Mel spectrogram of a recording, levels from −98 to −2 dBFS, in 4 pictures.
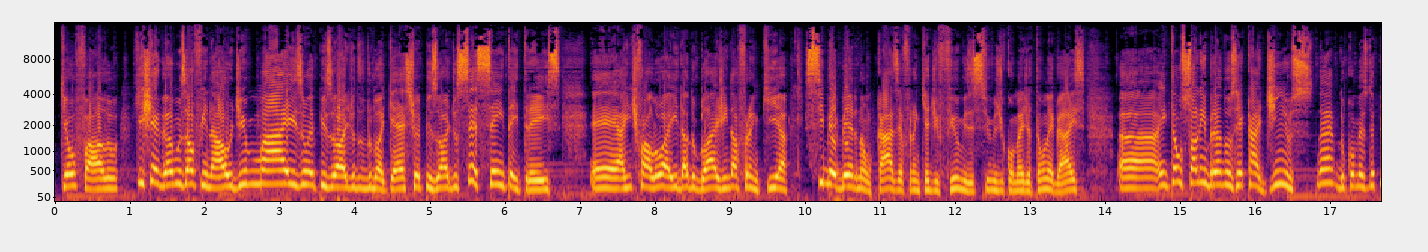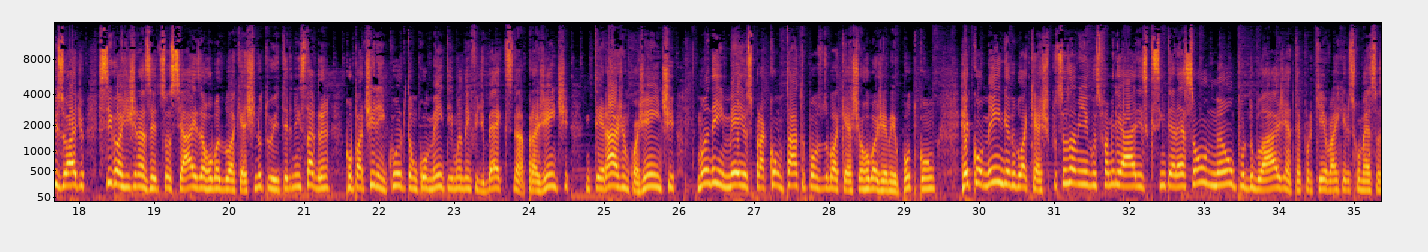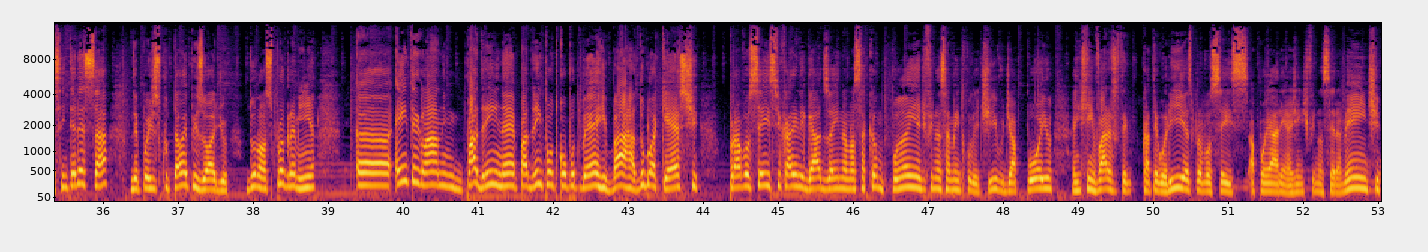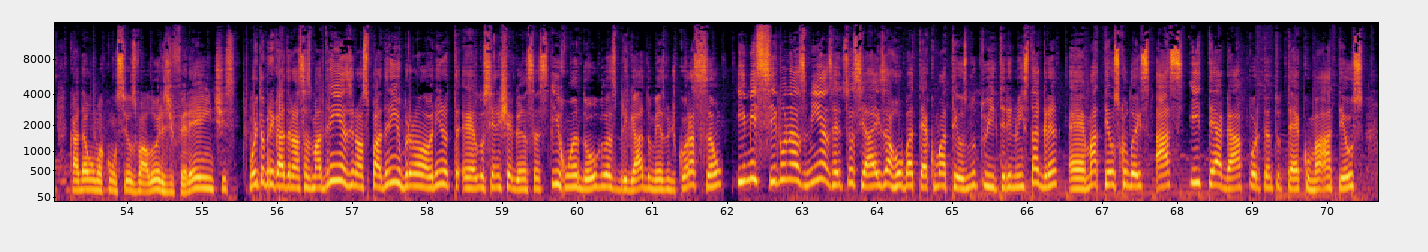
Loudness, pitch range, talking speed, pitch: -15 LUFS, 170-225 Hz, 160 wpm, 195 Hz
